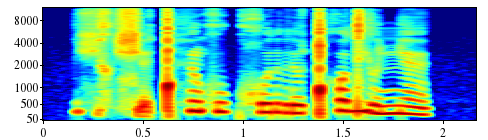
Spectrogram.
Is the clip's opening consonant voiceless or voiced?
voiceless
